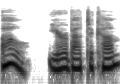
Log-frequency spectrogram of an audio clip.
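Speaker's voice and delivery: put-on whispered voice. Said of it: "she leans down to whisper in your ear".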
